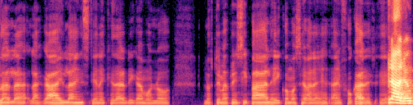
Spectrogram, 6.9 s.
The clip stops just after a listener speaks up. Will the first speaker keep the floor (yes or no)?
no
